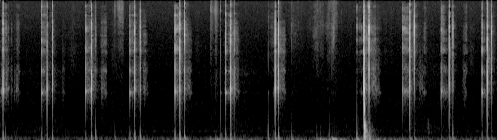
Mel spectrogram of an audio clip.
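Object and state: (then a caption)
Glass jar tapped and scratched. A small, empty-looking clear glass jar with a dark screw lid is held close to the microphone and tapped and scratched with fingertips and short nails. It gives a steady run of short, crisp glassy clicks and taps, each carrying a brief bright tone over a soft low thump, with faint scratchy rustles between them.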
